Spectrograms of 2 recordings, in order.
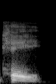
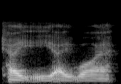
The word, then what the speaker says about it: Keay: I recommend a huge history of China by John Key. It's called China. John Like Key, that's spelled Keay. That's the best history of China.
